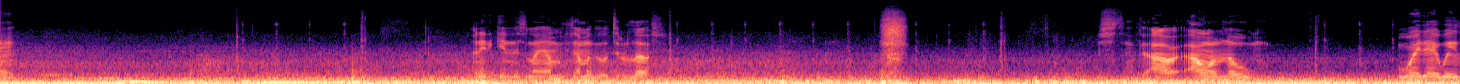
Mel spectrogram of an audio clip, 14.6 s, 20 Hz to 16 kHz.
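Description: The 6.4-litre 392 HEMI V8 of a 2020 Dodge Charger Scat Pack drones inside the cabin at highway cruise. Its low tone climbs a little about a second in and settles lower near the end, with no hard acceleration.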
